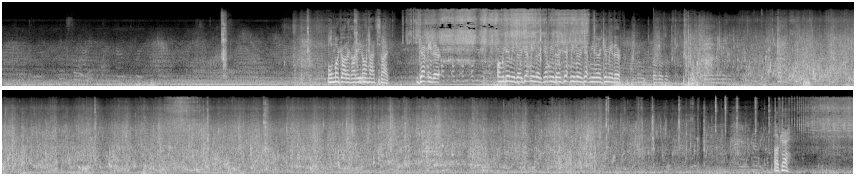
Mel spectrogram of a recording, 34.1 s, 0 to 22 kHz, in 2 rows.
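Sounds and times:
water wash: 7.6 - 12.2, 13.3 - 32.8
electric motor hum: 7.8 - 11.8, 20.0 - 21.4, 32.4 - 34.0
wind noise on microphone: 7.9 - 14.2.

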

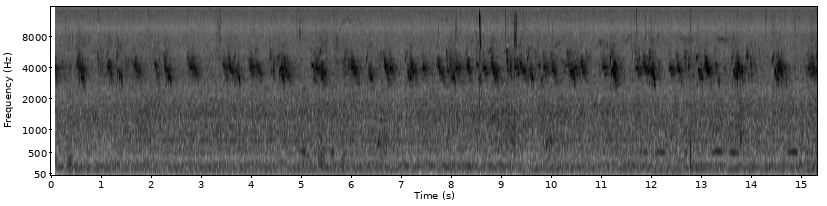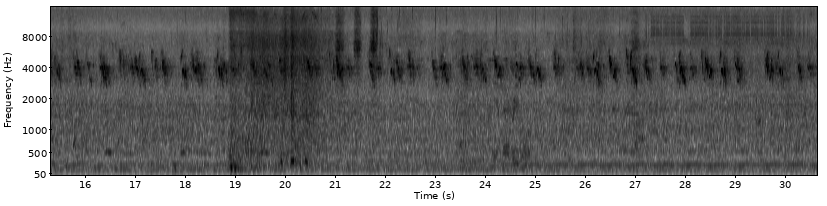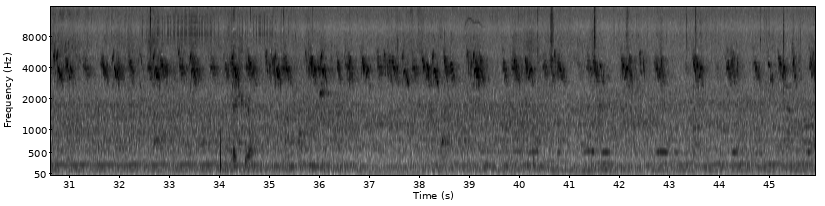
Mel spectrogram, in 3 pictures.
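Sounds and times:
bird chirping: 0.1 - 45.9
low steady murmur: 0.1 - 45.9
tiger splashing into water: 18.8 - 21.0.

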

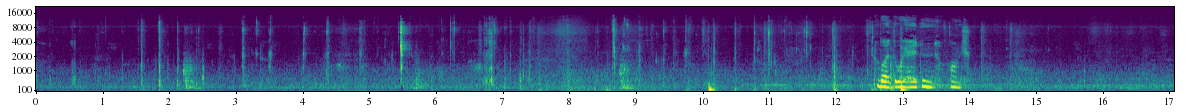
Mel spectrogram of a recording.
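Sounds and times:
crunchy cereal being chewed: 0.0 - 12.6.

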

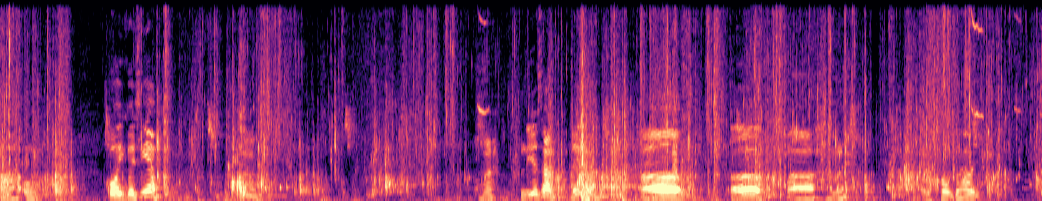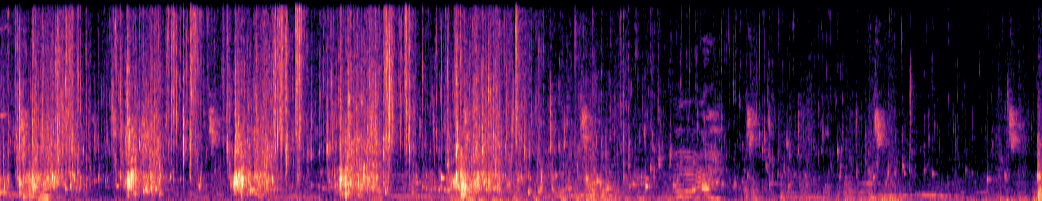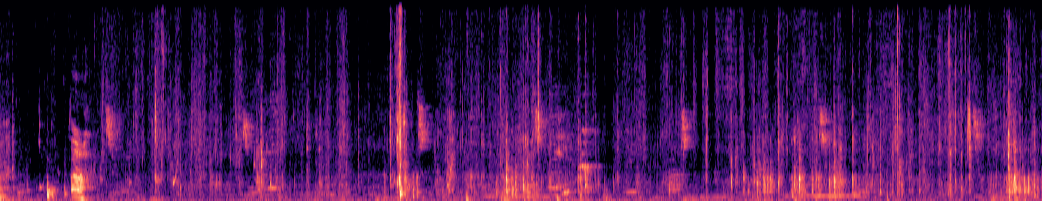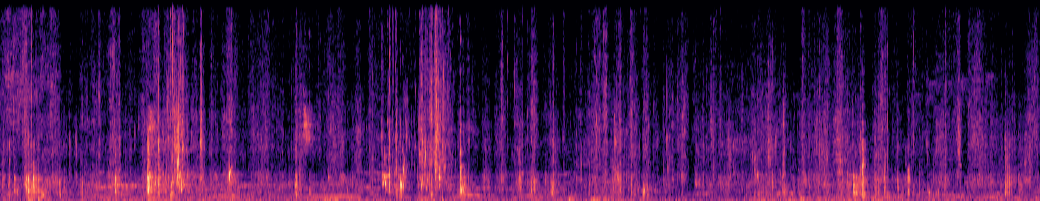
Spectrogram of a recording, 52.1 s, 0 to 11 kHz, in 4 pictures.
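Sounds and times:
hands scrubbing wet fur: 0.0 - 25.8, 27.0 - 52.0
small water splashes: 0.0 - 52.0
water dripping and trickling: 0.0 - 52.0.

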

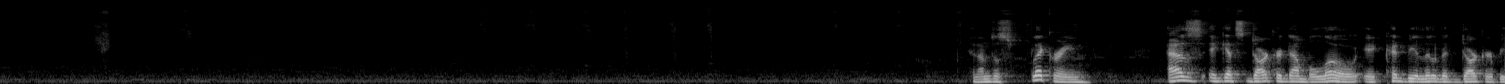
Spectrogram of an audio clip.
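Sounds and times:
pencil scratching on paper: 2.8 - 7.3.

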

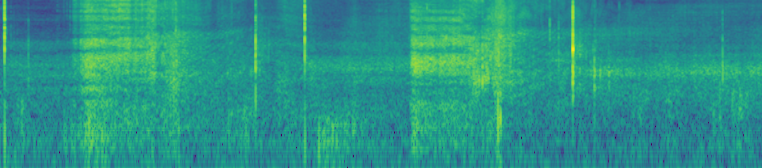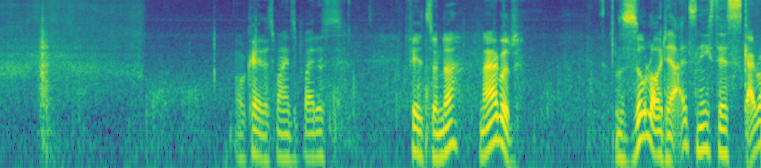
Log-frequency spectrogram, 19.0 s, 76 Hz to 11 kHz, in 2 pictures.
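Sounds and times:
firecracker fuse fizzing: 0.0 - 11.4
short sharp cracks: 5.1 - 8.0.

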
